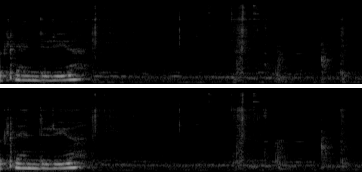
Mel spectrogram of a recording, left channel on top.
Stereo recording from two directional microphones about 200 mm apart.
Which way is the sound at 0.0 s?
40° right (ahead or behind).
